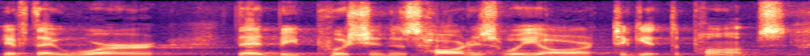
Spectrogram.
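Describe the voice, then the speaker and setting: A man with a Mississippi accent at a moderate pace, with noticeable background noise. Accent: US South, Mississippi. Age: 70s. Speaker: farmer. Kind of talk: public comment. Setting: public meeting. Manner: animated.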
